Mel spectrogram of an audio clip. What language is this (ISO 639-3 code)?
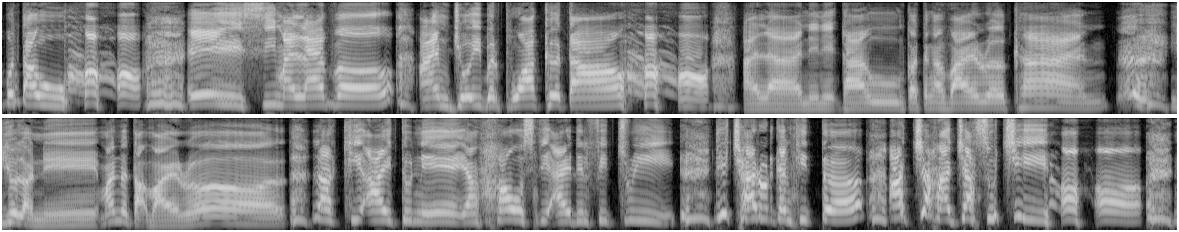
msa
